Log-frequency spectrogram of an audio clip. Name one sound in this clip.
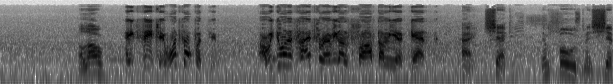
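A man speaks over a phone.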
